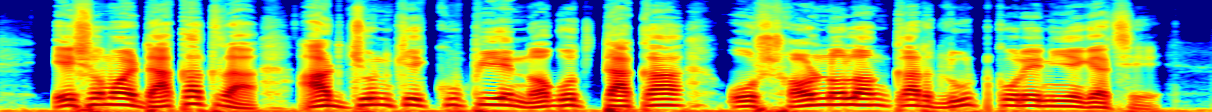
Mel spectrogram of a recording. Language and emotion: Bengali, neutral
